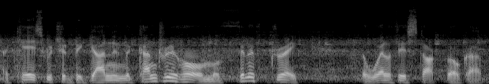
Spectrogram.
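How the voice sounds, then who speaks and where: A man voicing a sinister, calm narrator in a 1940s radio drama. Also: lo-fi sound, noisy background. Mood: ominous. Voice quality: low, measured, ominous delivery. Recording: old radio broadcast with music behind.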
